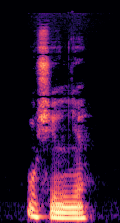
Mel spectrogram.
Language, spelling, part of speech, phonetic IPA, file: Polish, usilnie, adverb, [uˈɕilʲɲɛ], LL-Q809 (pol)-usilnie.wav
